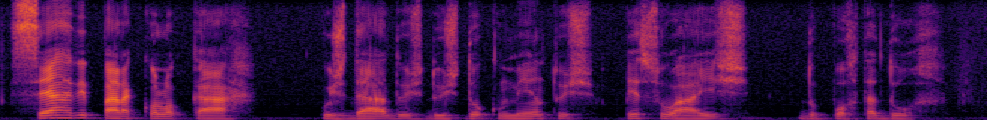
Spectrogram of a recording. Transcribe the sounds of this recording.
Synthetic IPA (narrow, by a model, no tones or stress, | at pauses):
sɛɾvɪpaɾɐkolokaɾ | ʊzd̪ad̪ʊzd̪ʊzd̪okumẽnt̪ʊspesuajs | d̪ʊpoɾt̪ad̪oɾ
